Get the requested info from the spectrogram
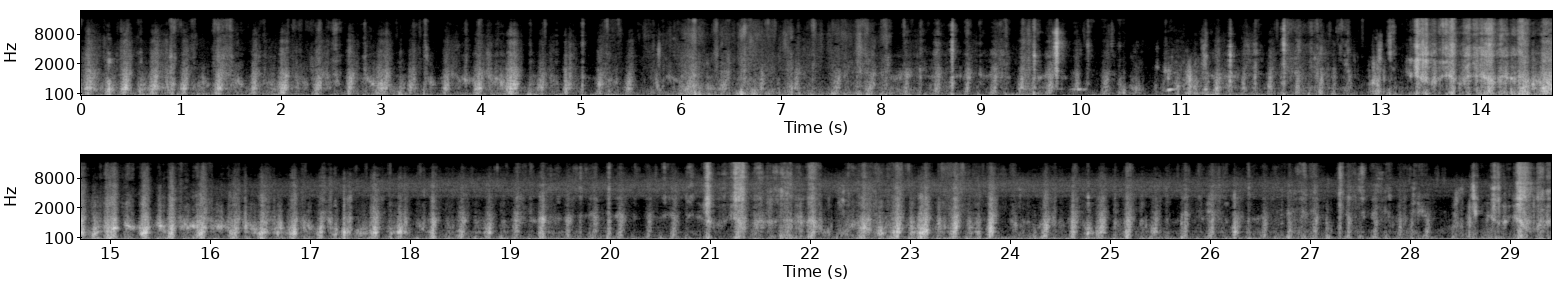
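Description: Potato crisps being bitten and chewed: a dense run of quick, crisp crunches.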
